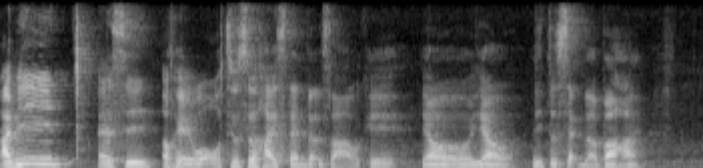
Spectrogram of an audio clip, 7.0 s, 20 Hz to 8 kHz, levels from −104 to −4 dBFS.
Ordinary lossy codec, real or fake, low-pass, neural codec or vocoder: none; real; none; none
